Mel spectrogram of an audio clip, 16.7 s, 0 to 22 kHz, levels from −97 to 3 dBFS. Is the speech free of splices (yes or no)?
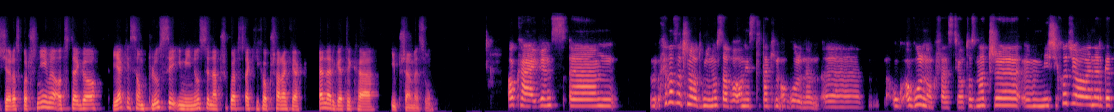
yes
